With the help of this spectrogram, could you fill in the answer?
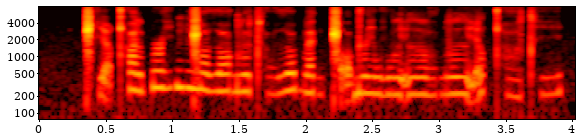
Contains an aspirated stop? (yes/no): yes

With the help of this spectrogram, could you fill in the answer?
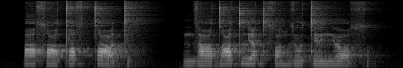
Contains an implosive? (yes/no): no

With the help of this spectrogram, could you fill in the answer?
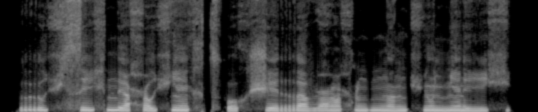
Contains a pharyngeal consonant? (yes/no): yes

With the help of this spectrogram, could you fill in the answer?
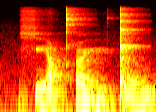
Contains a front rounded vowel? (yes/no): yes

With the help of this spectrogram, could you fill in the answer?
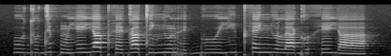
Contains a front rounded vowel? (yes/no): no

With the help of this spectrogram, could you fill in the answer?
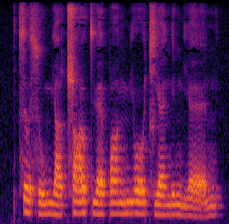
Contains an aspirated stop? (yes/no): no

